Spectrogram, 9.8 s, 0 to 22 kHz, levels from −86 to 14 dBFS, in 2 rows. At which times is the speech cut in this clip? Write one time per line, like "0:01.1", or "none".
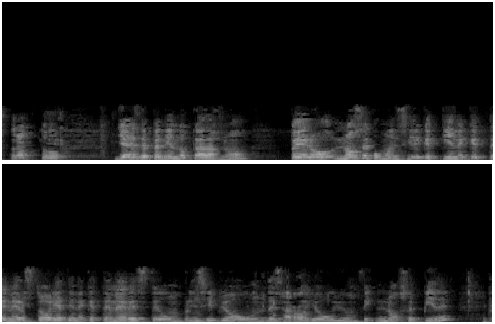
0:02.2
0:03.7
0:05.1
